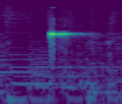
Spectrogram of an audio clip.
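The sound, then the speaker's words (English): A single short, high-pitched electronic chirp from a smoke detector with a low battery sounds once against a quiet background with a faint low hum. “Why are people saying that they're hearing a smoke detector going on?”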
